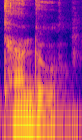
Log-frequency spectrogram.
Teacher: For example, in the word candle, which the first syllable is spoken longer and louder, while the second syllable is spoken shorter and quieter. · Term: stress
